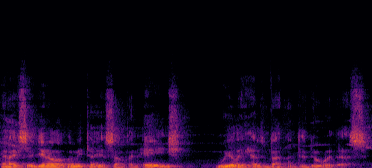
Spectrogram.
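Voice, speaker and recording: A fairly low-pitched man at a moderate pace, with ordinary pitch variation, audible room echo and noticeable background noise. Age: 80s+. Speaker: boxing veteran. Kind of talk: interview. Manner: halting.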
